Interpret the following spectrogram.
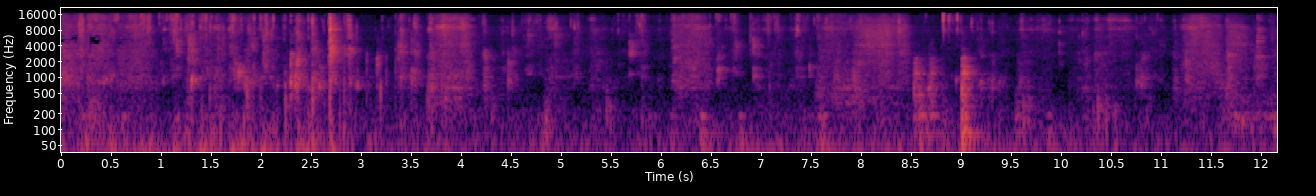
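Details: A female French Bulldog named Jessica eats raw lamb cutlets, beef schnitzel and pulled pork until her plate is finished. Dense, rapid crunching and gnawing fill the room, with a heavy low-pitched chomping rhythm and occasional louder cracks.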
